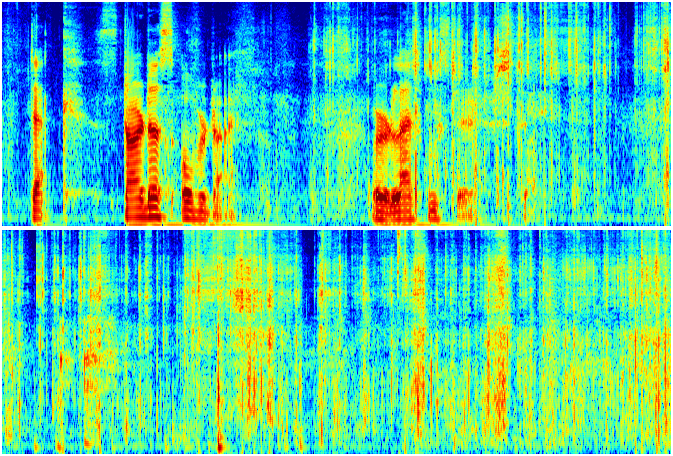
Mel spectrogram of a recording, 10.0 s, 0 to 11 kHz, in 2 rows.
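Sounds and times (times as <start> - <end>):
foil wrapper crinkling and tearing: 2.3 - 10.0.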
